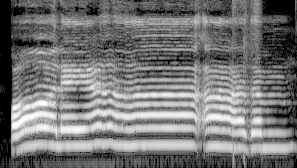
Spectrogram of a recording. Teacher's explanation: ഖാഫ് ഇസ്തിഅലാന്റെ ലെറ്ററാണ്, ഉയർത്തിച്ചിരിക്കേണ്ട അക്ഷരങ്ങൾപ്പെട്ടതാണ്. തഫ്രീം ചെയ്തിട്ട് ഉച്ചരിക്കുക. അലിഫ് മദ് കൂടെ വന്നു, 2 കൗണ്ട് നീട്ടിക്കൊടുക്കുക കേട്ടോ.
